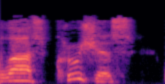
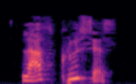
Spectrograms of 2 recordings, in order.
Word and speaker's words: Las Cruces: It takes place in Las Cruces, which I think I said that right. Las Cruces. – No. – Anyway, Cruces. How do you say that? – Las Cruces. – Las Cruces. Okay, there you go.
